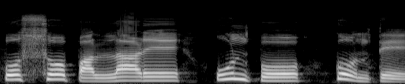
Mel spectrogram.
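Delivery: very slow, every syllable laid out clearly; slow teaching demo. Shown as a demonstration. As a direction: spell the phrase out slowly for learners. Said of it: "এই বাক্যের Italian ভাষা হবে". (ধীরে ধীরে স্পষ্ট করে বলা)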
